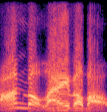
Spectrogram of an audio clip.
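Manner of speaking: belted out high and loud. Giving a tagline example, imitating Johnny Most.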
